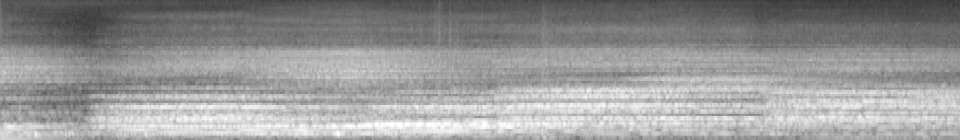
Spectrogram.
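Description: Dramatic background score carried by a choir singing long, held chords that change every couple of seconds.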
